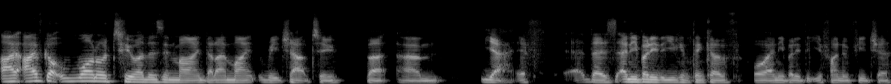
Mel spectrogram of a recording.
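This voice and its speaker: A man talks at a fairly quick pace with a British accent. His voice is fairly low, with ordinary pitch variation. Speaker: podcast host and small YouTuber. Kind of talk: casual podcast interview.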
